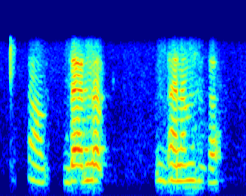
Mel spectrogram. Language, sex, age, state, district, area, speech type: Sanskrit, female, 18-30, Kerala, Thrissur, urban, conversation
